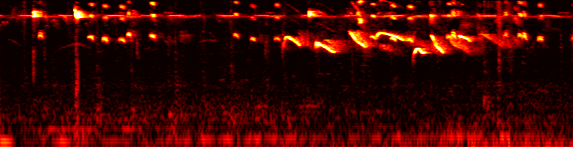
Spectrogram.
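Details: Green-winged saltator song used to get silent saltators singing. Quick high chirps lead into a sustained series of rich, descending whistled slurs in the second half, with a steady high whine behind.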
